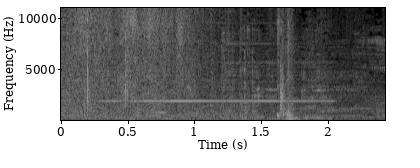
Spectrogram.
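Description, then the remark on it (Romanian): Subway train doors closing, a steady warning tone sounding over constant rumbling carriage noise before a short burst as the doors slide shut. “Atenție! Se închid ușile.”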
